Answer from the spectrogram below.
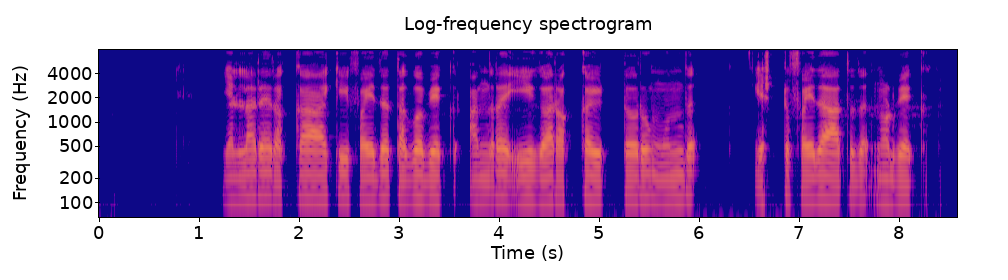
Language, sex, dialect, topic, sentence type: Kannada, male, Northeastern, banking, statement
